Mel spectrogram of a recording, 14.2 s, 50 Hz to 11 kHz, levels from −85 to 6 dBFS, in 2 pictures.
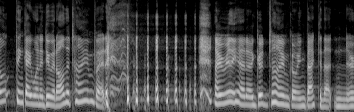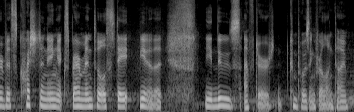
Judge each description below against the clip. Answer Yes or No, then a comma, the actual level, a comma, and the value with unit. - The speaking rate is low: No, average, 155 wpm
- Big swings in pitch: Yes, wide, 7.7 semitones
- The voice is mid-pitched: No, high, 195 Hz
